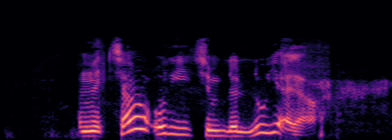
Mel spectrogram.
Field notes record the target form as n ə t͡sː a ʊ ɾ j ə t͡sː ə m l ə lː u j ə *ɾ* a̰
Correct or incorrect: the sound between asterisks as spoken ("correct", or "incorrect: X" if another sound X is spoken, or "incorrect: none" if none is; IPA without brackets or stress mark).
correct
